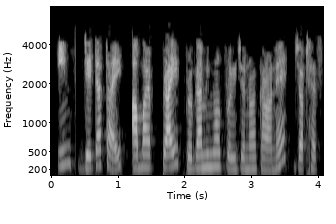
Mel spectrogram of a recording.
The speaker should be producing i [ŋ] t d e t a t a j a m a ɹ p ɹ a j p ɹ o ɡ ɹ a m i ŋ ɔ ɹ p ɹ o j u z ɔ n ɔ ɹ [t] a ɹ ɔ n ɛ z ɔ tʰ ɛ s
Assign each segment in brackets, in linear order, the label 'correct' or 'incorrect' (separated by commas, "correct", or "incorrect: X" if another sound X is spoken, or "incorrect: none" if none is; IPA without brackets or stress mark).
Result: incorrect: n, incorrect: k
